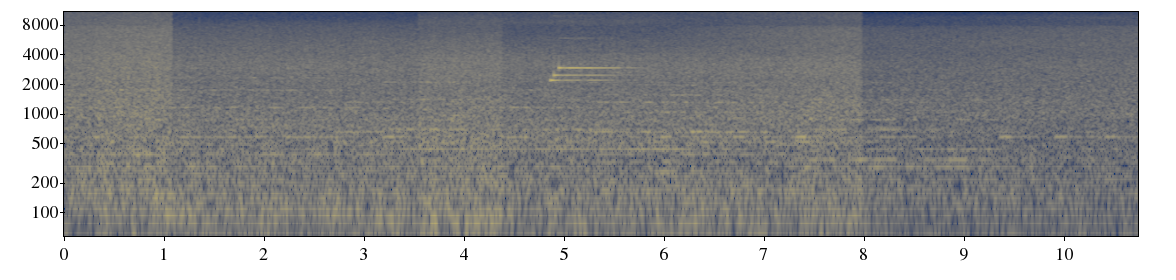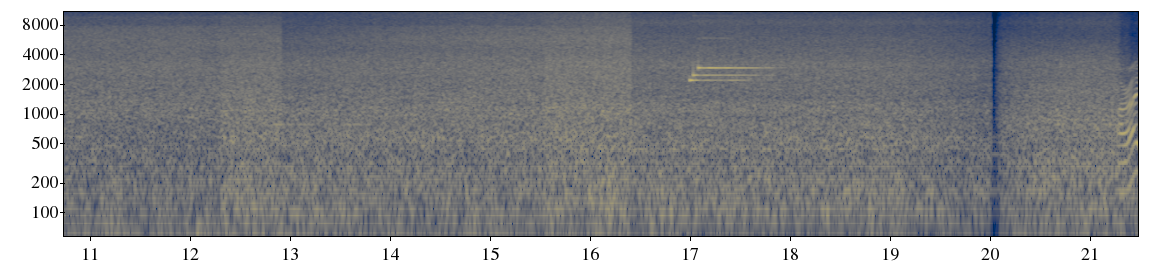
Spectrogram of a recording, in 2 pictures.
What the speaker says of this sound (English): that noise behind me is yet again another waterfall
